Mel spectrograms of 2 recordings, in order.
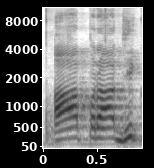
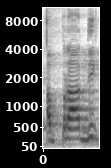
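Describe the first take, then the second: First: The first vowel is long. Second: The first vowel is short. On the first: The speaker calls it right. "बोलिएगा" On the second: The speaker calls it wrong. "नहीं कहिएगा"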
